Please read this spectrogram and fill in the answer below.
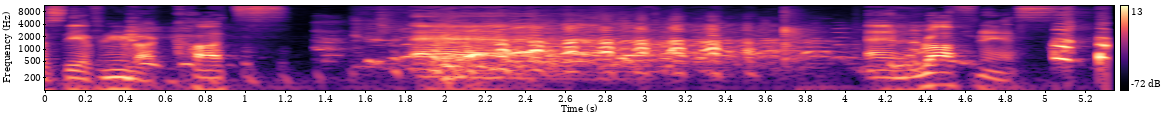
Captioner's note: laughter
